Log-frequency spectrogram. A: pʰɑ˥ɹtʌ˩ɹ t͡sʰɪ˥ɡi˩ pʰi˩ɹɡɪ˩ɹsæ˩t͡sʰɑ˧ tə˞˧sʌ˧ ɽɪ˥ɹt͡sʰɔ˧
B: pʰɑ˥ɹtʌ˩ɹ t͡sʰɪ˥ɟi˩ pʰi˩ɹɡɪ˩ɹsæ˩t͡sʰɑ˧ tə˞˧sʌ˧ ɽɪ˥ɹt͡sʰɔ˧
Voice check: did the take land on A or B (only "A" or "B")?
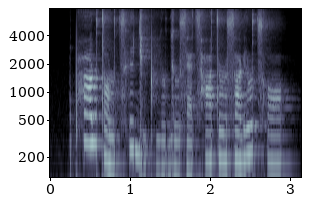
B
